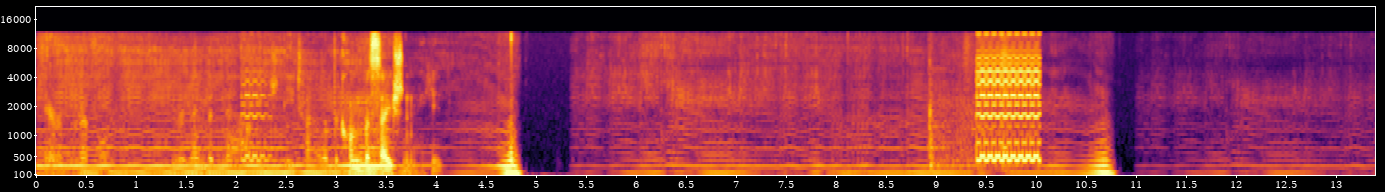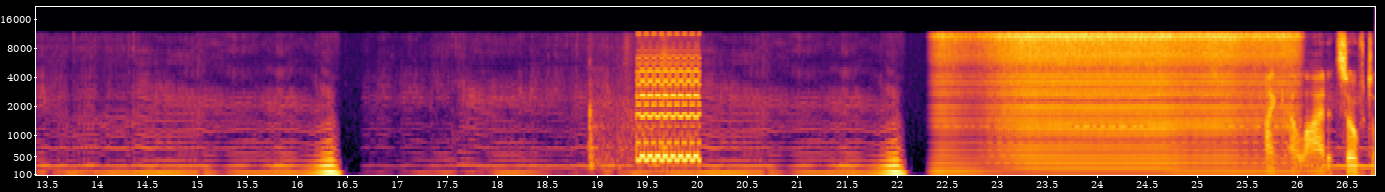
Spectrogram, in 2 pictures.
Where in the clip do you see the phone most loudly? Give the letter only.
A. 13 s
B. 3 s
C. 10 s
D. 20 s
C.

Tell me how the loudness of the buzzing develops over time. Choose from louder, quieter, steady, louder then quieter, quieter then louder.
quieter then louder.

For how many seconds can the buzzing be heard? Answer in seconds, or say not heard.
27 s.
